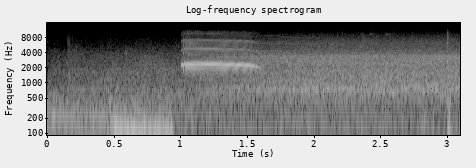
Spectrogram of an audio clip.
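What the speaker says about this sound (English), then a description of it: "A blow of the whistle from the referee" A rugby referee blows a single short, shrill whistle blast at a Pumas versus Springboks match, ringing out clearly over a steady stadium hum.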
